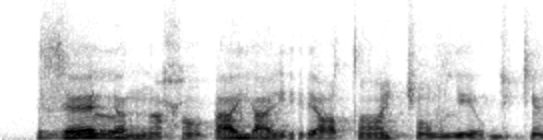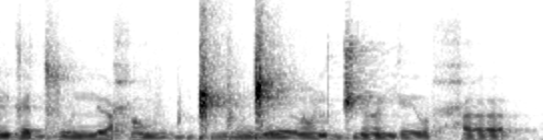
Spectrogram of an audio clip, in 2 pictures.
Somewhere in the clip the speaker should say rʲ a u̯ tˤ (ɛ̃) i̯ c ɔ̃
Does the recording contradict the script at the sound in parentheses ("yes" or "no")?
no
